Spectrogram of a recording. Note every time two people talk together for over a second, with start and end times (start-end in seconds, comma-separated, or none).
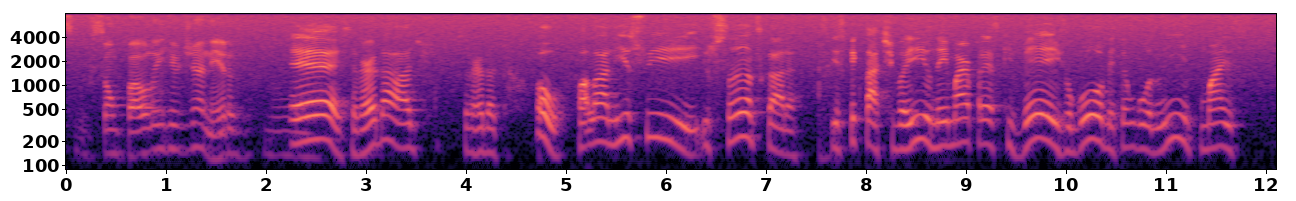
none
